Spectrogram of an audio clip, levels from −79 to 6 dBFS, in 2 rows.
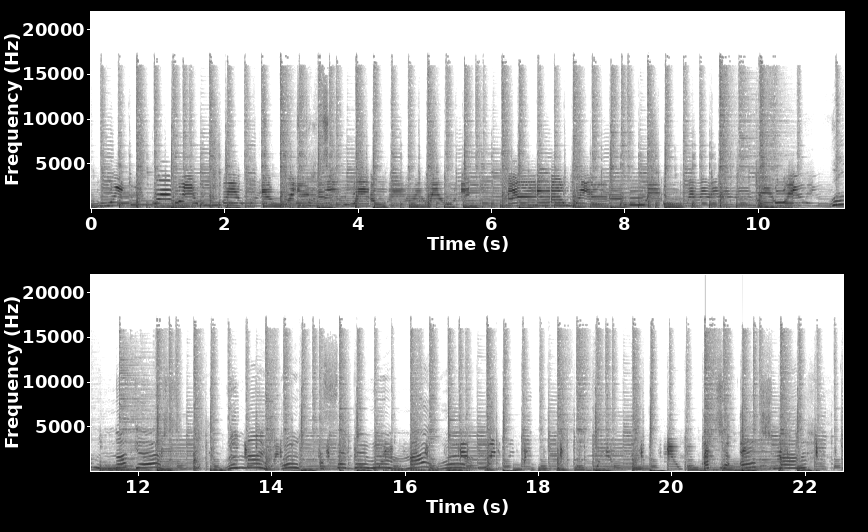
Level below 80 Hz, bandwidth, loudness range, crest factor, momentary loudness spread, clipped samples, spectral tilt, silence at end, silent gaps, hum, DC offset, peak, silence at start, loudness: -26 dBFS; 17.5 kHz; 3 LU; 18 dB; 7 LU; under 0.1%; -4 dB/octave; 0 s; none; none; under 0.1%; 0 dBFS; 0 s; -17 LUFS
